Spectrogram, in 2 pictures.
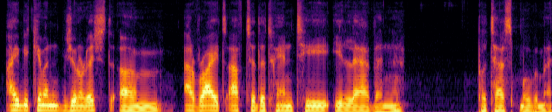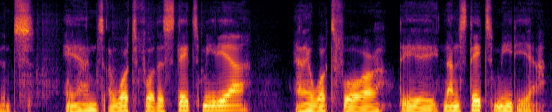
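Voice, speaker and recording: A man in his thirties from northern Vietnam, a native Vietnamese speaker, answering interview questions thoughtfully with frequent pauses and fillers. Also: medium pitch, steady tone, warm tone, no room sound. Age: 30s. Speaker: journalist guest.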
